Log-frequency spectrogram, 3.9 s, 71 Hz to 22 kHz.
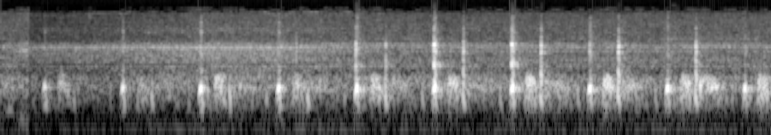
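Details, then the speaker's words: Fetal heartbeat at 15 weeks of pregnancy, heard at home on a handheld Doppler: fast, regular whooshing beats read as 159 a minute. The signal is lost whenever the mother tenses her muscles or moves. "That That's got to be it. That's definitely it. You moved. That's got to be it. Yeah. Oh, that's amazing. That's what is 159."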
